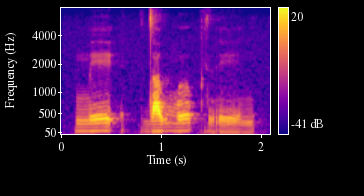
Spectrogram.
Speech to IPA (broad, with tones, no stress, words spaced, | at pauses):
me˦˥ʔ | da˦˥wmɤː˦˥p̚kre˨˩n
